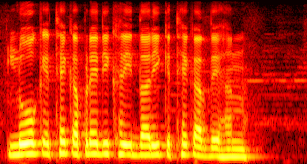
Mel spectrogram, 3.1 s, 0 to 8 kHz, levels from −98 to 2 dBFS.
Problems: none marked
